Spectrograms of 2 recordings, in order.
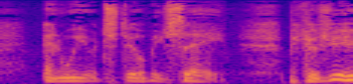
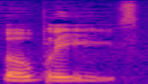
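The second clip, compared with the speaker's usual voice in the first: drawn-out plea dropping softer; acted begging; 7 dB quieter than usual. Preacher imagining Jesus praying to God, mock begging. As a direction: plead slowly, fading on the last words. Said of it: "begging God".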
